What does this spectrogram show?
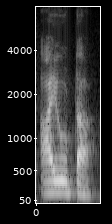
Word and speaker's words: iota: और ये आई क्या है, आई को हम लोग कहते हैं स्टूडेंट्स आयोटा, IOTA प्रोनाउंसिएशन है आयोटा, आयोटा कहते हैं आई को, I stand for आयोटा, आयोटा बोलेंगे आई को।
